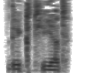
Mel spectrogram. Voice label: "diktiert", german; adjectives

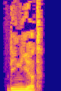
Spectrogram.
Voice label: "diniert", german; adjectives

